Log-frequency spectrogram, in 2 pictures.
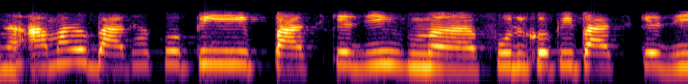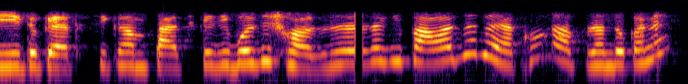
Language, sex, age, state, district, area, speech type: Bengali, female, 18-30, West Bengal, South 24 Parganas, rural, conversation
